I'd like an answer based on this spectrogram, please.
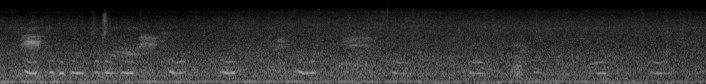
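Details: Captive meerkats playing and relaxing at Zoo Rostock, Germany, July 2014, filmed with a Sony HDR-CX550; quick bursts of short, clipped peeps come in clusters, then space out into single chirps over a steady low background hum.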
